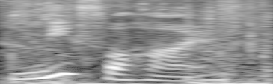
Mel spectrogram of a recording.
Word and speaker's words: Niflheim: Also, I realized I pronounced it wrong. It's Niflheim, apparently.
